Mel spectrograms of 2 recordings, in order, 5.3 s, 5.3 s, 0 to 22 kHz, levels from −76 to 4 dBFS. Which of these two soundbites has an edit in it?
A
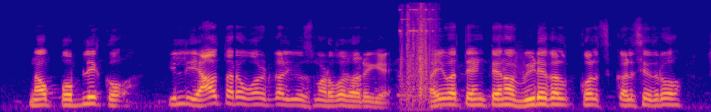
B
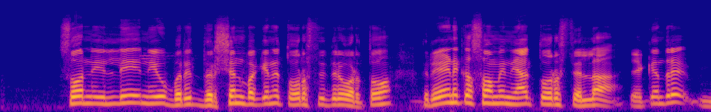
A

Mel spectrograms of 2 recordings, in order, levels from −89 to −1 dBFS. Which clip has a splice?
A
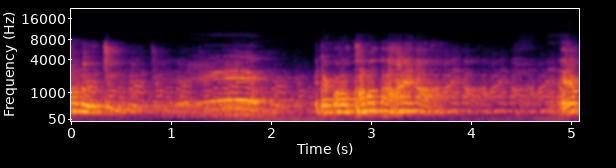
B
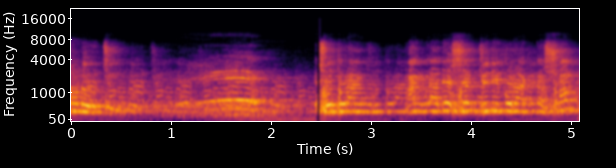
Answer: B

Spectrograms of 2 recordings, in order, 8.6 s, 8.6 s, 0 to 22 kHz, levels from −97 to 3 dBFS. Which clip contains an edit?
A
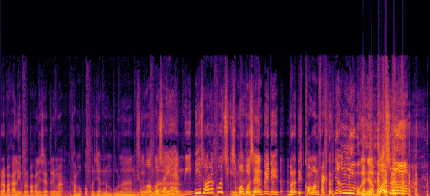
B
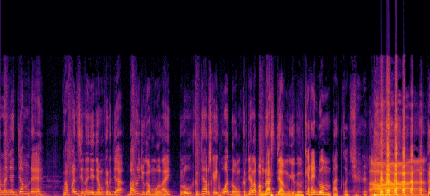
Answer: B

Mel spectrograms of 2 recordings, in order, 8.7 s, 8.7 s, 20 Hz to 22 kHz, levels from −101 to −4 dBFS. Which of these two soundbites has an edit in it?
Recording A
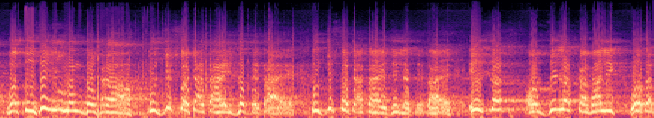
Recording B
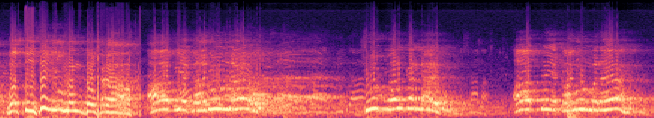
B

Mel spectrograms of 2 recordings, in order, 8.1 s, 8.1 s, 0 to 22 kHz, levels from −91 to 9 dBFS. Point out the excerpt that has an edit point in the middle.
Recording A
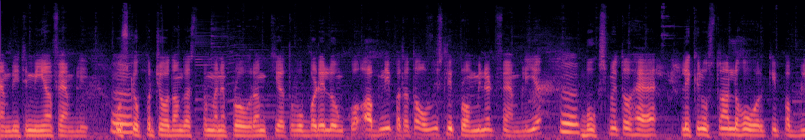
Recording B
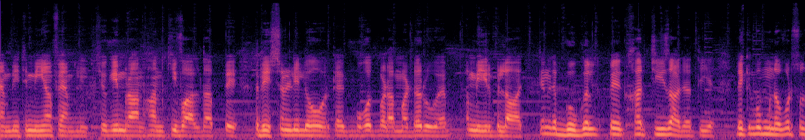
B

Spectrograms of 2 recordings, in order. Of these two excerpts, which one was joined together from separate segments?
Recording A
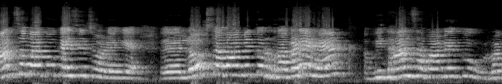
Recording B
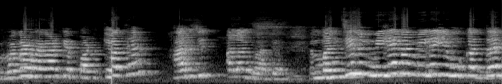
B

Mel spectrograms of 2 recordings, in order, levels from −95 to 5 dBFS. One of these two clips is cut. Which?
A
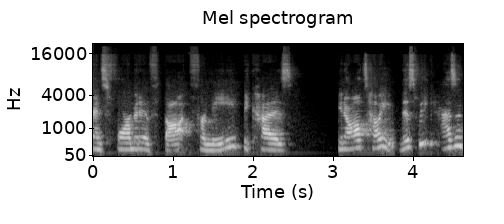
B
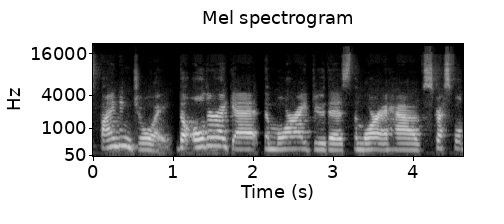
B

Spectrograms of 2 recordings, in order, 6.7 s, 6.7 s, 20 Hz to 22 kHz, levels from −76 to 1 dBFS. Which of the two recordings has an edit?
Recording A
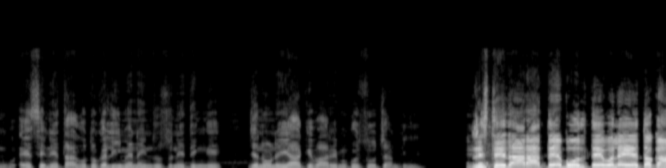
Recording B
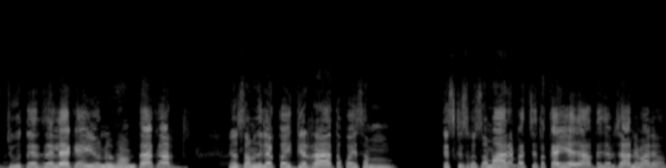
A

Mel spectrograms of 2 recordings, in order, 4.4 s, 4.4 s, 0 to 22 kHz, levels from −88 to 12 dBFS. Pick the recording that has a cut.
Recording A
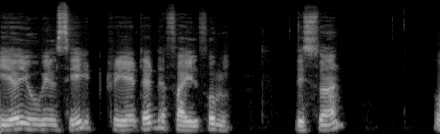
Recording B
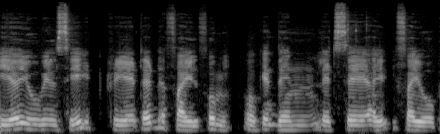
B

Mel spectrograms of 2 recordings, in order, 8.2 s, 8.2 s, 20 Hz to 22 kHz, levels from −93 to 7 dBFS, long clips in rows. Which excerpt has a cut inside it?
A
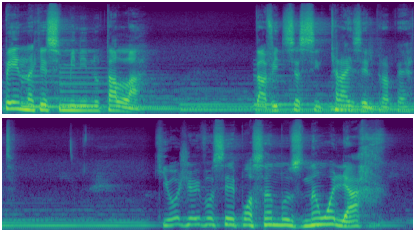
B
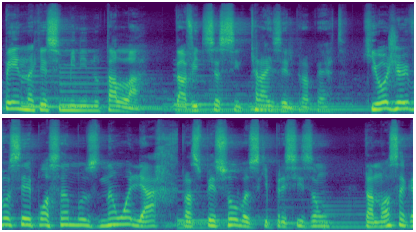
B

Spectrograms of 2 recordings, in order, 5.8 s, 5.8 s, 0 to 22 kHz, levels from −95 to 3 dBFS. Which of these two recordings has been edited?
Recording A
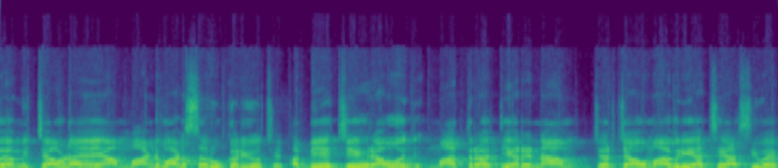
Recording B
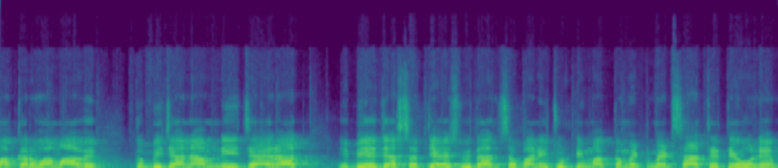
A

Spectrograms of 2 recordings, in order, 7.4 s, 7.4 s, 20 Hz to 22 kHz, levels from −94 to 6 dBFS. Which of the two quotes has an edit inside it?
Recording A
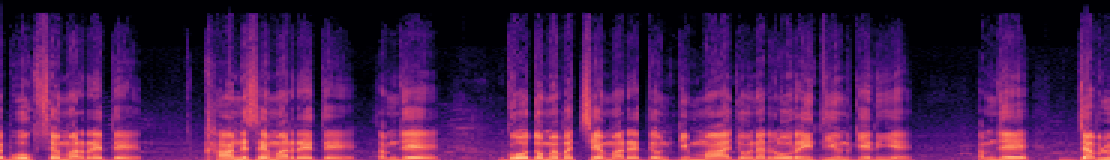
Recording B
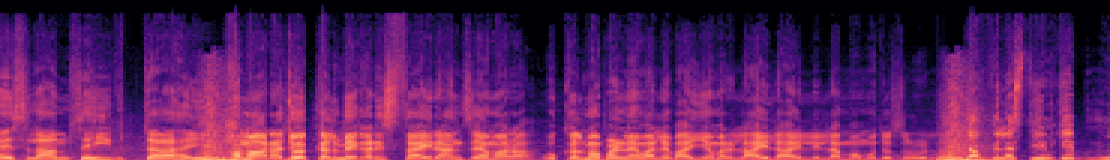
B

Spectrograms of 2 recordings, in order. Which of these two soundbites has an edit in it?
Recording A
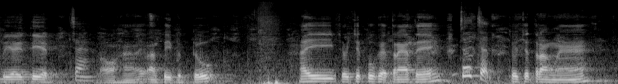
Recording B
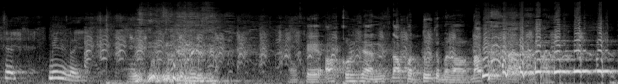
A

